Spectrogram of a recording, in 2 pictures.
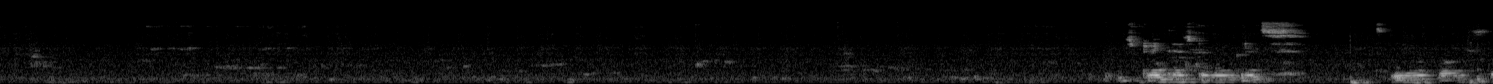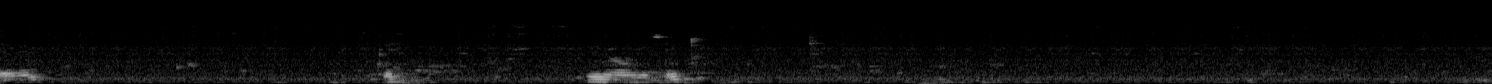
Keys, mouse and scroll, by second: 11.9 click, 17.2 click, 18.8 click.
